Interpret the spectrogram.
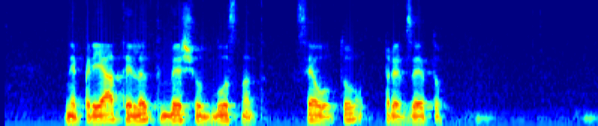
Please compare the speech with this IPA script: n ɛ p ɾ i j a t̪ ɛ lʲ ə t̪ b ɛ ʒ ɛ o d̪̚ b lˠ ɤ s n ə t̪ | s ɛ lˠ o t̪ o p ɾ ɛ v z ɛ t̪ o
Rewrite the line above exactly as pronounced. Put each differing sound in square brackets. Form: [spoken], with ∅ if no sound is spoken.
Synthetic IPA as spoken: n ɛ p ɾ i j a t̪ ɛ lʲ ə t̪ b ɛ [ʃ] ɛ o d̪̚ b lˠ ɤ s n ə t̪ | s ɛ lˠ o t̪ o p ɾ ɛ v z ɛ t̪ o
